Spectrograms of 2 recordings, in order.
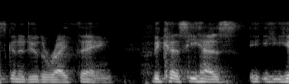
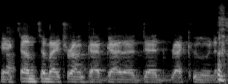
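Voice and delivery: voice like an evil emperor; 2 semitones lower than usual. Joking about a creepy guy, saying mundane things in Palpatine voice. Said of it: "saying weird, mundane things in the Palpatine voice".

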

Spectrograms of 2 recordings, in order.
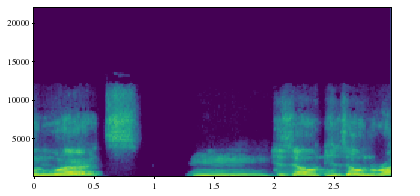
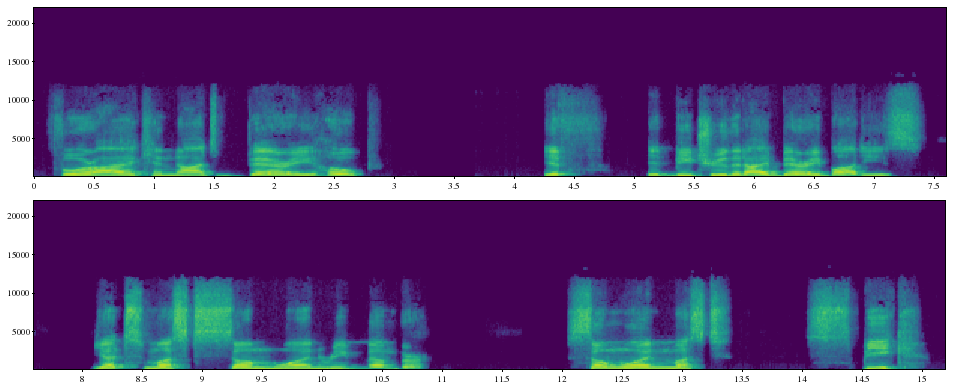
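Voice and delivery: very deep, low put-on undertaker voice; 7 semitones lower than usual. In a sketch, the town undertaker speaks to the last townsperson: town undertaker character voice. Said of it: "the undertaker of the town".

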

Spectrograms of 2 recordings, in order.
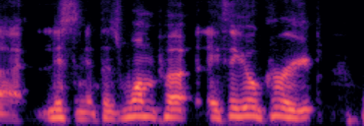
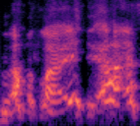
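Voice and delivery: ordinary talk

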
